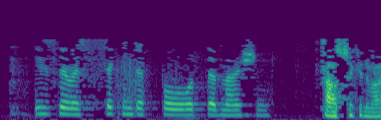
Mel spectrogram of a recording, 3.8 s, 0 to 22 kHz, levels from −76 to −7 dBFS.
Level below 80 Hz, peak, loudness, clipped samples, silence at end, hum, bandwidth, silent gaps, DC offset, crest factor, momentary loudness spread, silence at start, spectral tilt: -68 dBFS; -4 dBFS; -28 LUFS; under 0.1%; 0 s; none; 6 kHz; none; under 0.1%; 26 dB; 14 LU; 0.1 s; -6 dB/octave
